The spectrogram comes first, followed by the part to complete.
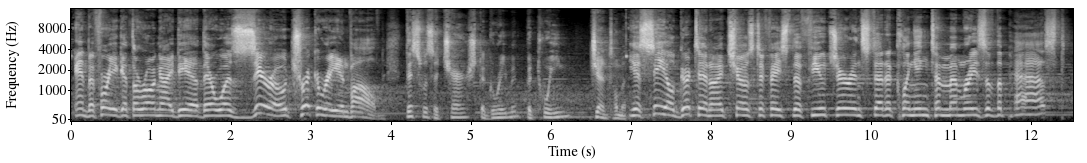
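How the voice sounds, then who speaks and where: A sly young swindler, forceful and theatrical, drawing out his smooth patter. The video game line sits in long reverb with music behind. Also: high-pitched, exaggerated voice. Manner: smooth-talking, showy, drawn-out.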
